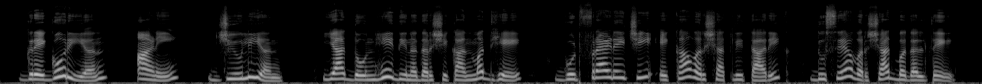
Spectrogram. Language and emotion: Marathi, neutral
